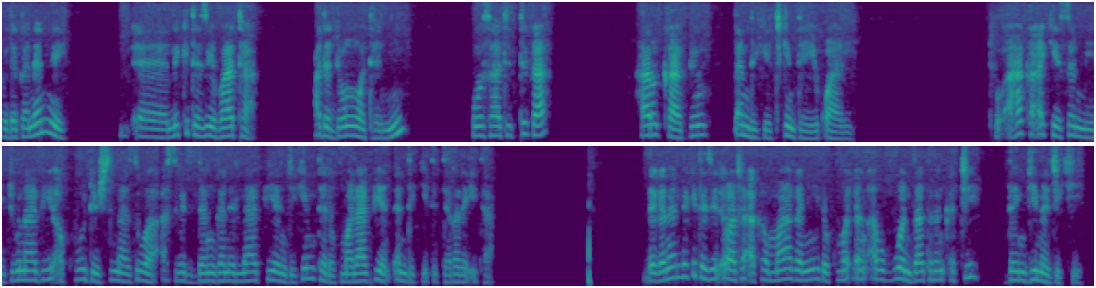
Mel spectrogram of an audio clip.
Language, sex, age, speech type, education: Hausa, female, 30-45, spontaneous, tertiary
